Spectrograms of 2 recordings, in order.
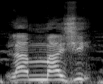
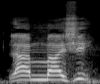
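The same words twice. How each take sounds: The two takes are said the same way.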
